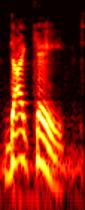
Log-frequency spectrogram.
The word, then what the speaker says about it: dike: The word just is the Greek word spelled D-I-K-A-I-O-S. Dikaios, it's an adjective form. Its basic root form is the word dike, spelled D-I-K-E, long E. That word means right, R-I-G-H-T.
